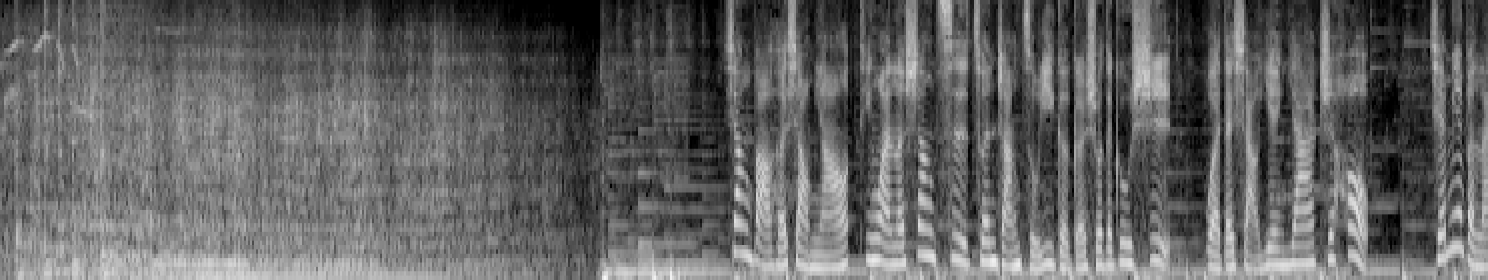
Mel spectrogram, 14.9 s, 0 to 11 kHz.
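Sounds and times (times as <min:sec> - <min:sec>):
bright tonal burst of sound: 0:00.0 - 0:05.2
propeller airplane engine droning: 0:00.0 - 0:12.6
speech: 0:07.3 - 0:14.8.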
